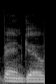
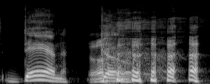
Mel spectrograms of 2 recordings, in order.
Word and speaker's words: Dan Go: Um, and I have to say his name's slow because it can sound like Van Go. It's not Van Go. His name is Dan Go.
